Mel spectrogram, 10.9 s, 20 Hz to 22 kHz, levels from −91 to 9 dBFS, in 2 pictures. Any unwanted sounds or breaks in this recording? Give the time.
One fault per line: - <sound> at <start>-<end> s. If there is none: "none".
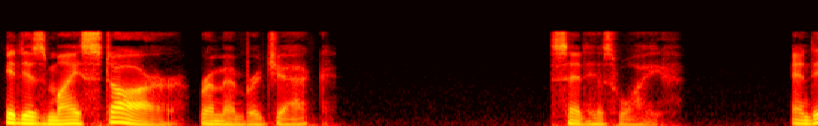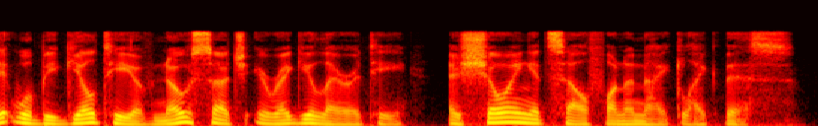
none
